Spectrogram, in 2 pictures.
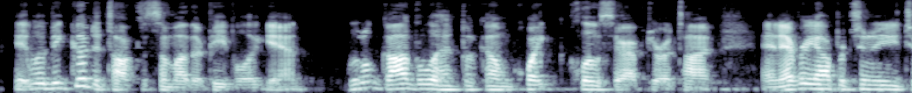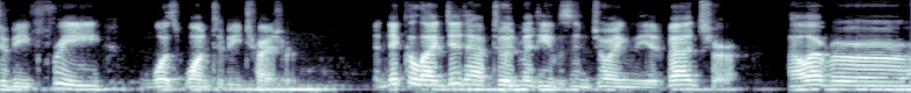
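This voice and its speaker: A man's voice: medium pitch, fairly bright tone. A man introducing and reading his own short story aloud as narrator. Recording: dull sound with background hiss.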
